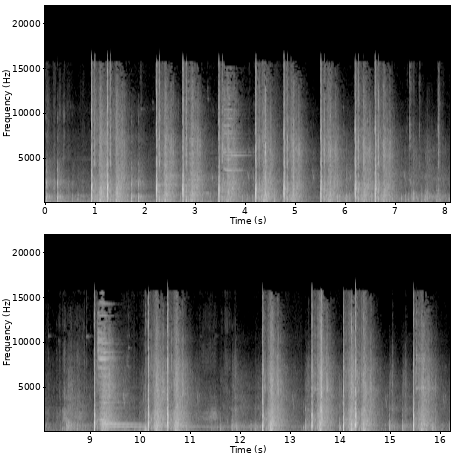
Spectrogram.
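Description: Pistol shots fired in quick strings during an IPSC course of fire, about two dozen in all. There is a pause of about two seconds near the middle, and each shot rings on briefly.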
